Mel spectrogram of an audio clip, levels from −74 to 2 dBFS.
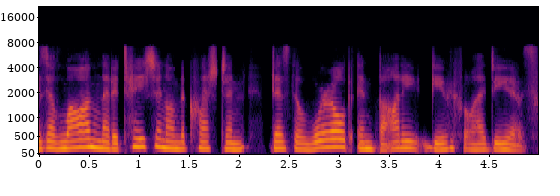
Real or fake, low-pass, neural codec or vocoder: fake; 7.2 kHz; codec, 16 kHz, 0.5 kbps, FreqCodec, larger model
